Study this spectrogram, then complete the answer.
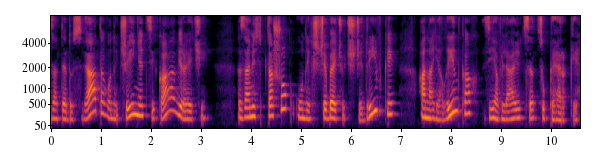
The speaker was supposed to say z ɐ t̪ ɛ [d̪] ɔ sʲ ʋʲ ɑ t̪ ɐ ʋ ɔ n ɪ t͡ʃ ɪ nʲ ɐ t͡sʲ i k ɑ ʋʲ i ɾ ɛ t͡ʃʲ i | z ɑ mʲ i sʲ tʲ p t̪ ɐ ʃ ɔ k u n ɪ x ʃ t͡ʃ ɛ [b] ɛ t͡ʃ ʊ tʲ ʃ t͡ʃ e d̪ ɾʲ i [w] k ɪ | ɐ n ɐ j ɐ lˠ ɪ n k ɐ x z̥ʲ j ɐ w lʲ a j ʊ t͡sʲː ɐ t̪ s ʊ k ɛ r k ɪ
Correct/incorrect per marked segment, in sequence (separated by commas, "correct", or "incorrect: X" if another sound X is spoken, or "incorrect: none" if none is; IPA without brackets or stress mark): correct, correct, correct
